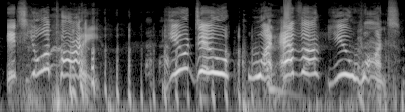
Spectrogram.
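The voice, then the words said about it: Imitates another person's voice. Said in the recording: “let me do the voice ... That's how she sounds ... Something brutal.”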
